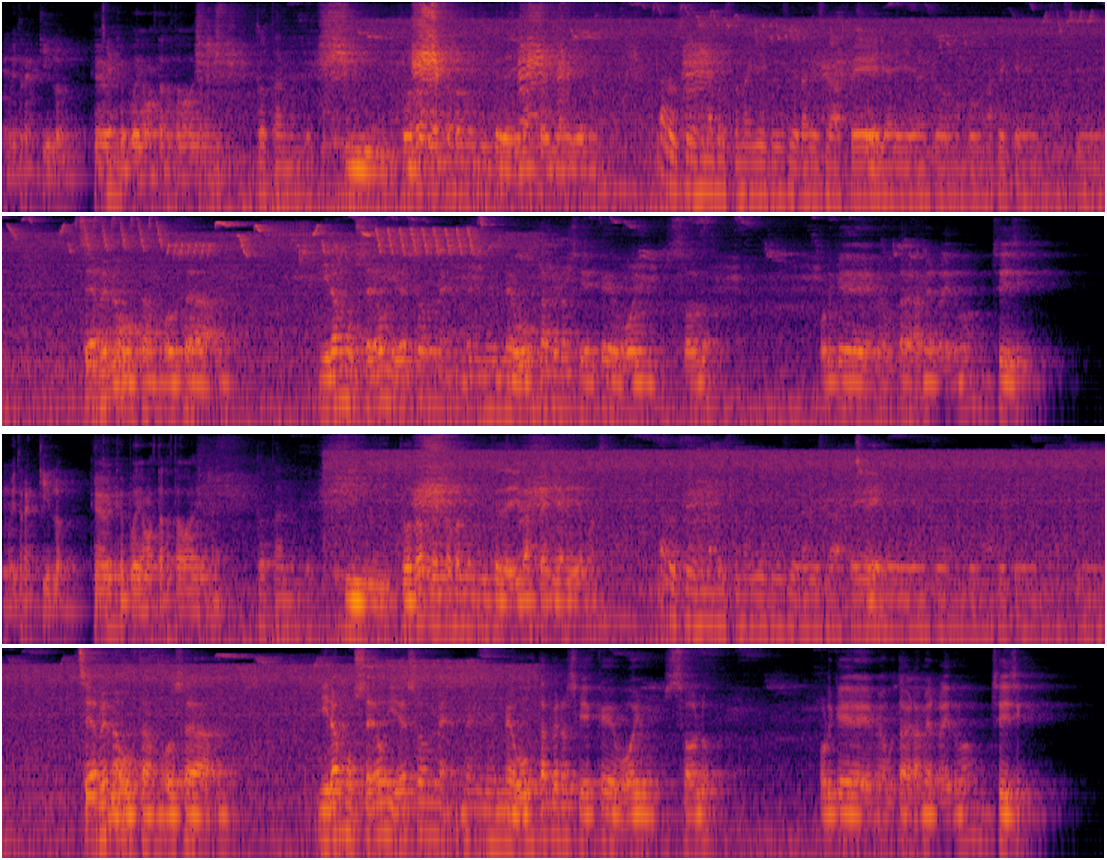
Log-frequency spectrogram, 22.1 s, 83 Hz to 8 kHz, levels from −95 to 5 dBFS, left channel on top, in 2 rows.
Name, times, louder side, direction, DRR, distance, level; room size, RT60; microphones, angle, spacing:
voice 1, 0.0-2.2 3.4-6.1 6.5-6.6 8.6-8.8 11.4-13.4 14.2-18.2 19.2-21.2, right 2 dB, 55° right, 7 dB, 0.7 m, -34 dB
sound 1, 1.9-20.3, left 8 dB, 80° left, 0.6 m, -41 dB
voice 2, 2.5-3.5 6.3-11.4 11.8-12.0, left 3 dB, 20° left, 8 dB, 0.3 m, -41 dB
sound 2, 3.2-16.4, right 3 dB, 75° right, 1.0 m, -46 dB
7.6 x 7.4 x 4.1 m, 1.0 s
head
